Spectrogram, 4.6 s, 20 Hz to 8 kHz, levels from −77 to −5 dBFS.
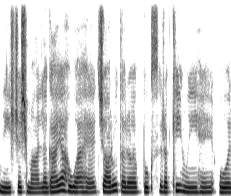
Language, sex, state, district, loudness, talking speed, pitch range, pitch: Hindi, female, Uttar Pradesh, Jyotiba Phule Nagar, -14 LUFS, 170 wpm, 195-210 Hz, 195 Hz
